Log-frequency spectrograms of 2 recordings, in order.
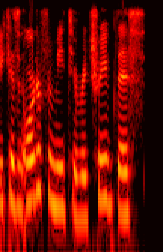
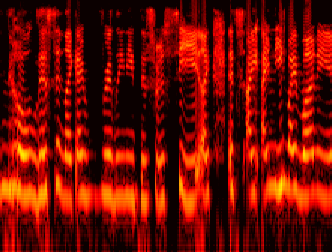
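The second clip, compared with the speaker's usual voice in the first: tearful, crying, begging voice; 4 semitones higher than usual. Retelling a woman pleading for her receipt at a machine, imitating her crying. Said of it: "She she starts crying in front of me".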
